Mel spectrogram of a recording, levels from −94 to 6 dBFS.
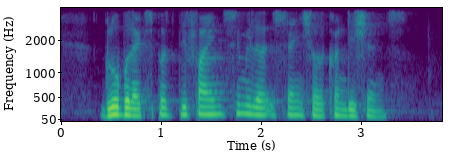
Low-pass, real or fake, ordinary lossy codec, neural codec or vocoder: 3.6 kHz; real; none; none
